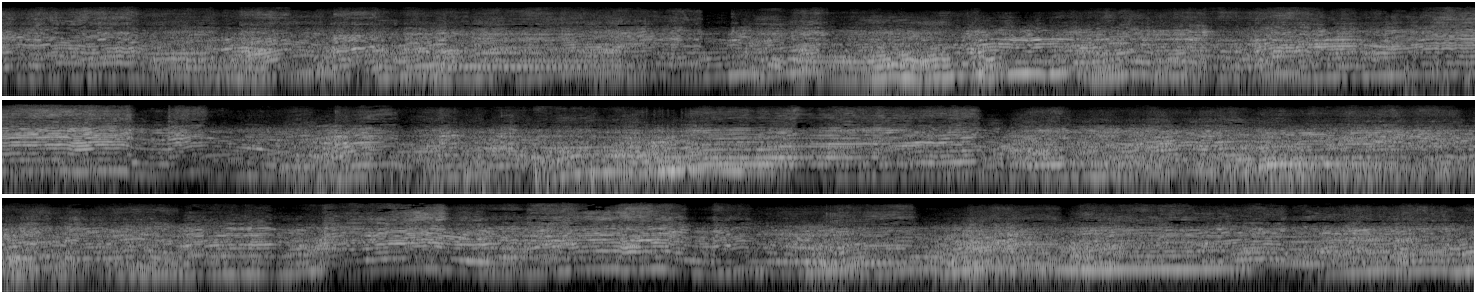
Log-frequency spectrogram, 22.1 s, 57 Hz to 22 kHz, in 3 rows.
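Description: Several 1/5-scale Losi 5ive-T radio-controlled trucks racing, their small two-stroke petrol engines revving up and down together, with overlapping pitches that keep rising and falling.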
